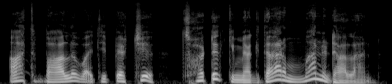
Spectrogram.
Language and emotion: Kashmiri, disgusted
